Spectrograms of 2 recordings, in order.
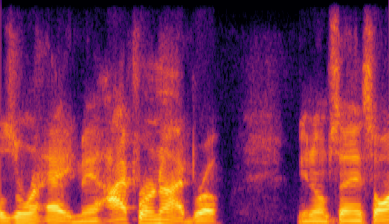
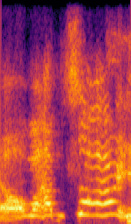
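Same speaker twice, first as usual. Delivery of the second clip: mock crying, whimpering and sobbing, very high-pitched. Retelling a video of a beaten thief on the floor: imitating someone crying. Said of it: "This dude is crying on the floor".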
